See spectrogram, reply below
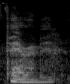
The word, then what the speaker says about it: theremin: Theremin.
